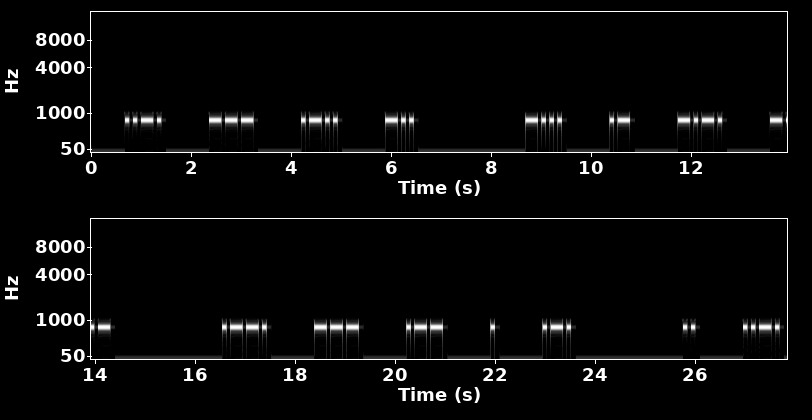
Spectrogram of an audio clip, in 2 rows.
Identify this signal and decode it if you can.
Morse code, heard as a keyed tone, about 15 wpm, spaced as for 7 wpm, 750 Hz. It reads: FOLD BACK POWER IF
